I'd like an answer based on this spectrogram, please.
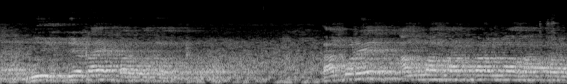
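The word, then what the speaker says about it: الله أكبر: এখন আল্লাহু আকবার উল্লাহ বলা যাবে না, আল্লাহু আকবার বলা যাবে না, বরং আল্লাহু আকবারের রাগে সাকির বানাতে হবে। আল্লাহু আকবার আল্লাহু আকবার হবে না, আল্লাহু আকবার হবে না, এটা ভুল হবে। বলতে হবে রাগে সাকিন বানাইয়া আল্লাহু আকবার, লা ইলাহা ইল্লাল্লাহ।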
